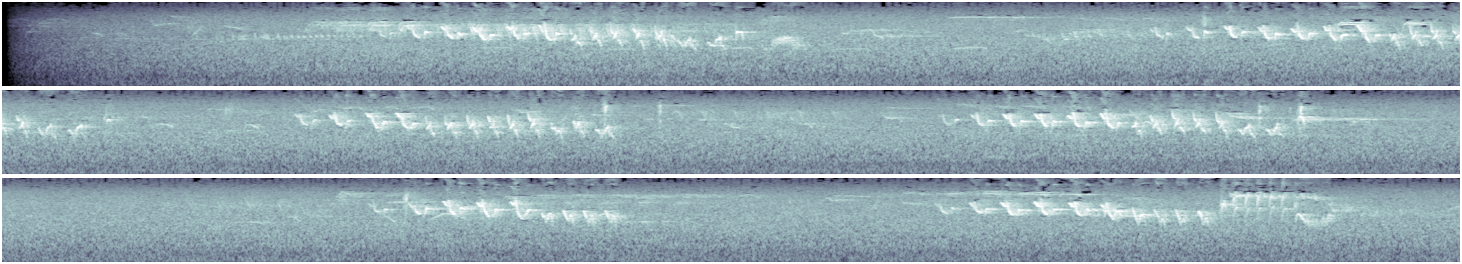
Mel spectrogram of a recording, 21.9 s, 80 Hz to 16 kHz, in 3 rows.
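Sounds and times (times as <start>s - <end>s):
common chaffinch Fringilla coelebs singing: 0.2s - 14.4s, 15.6s - 21.8s.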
